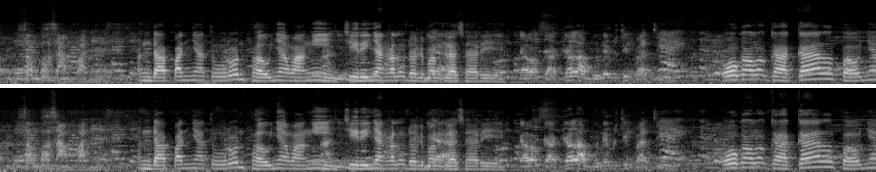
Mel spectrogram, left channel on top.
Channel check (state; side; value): normal; both; correlation 0.68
